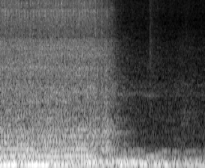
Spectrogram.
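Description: A sewing machine stitches a dress being made from a saree, giving a close, rapid mechanical whirr. It stops abruptly partway through and leaves near silence.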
